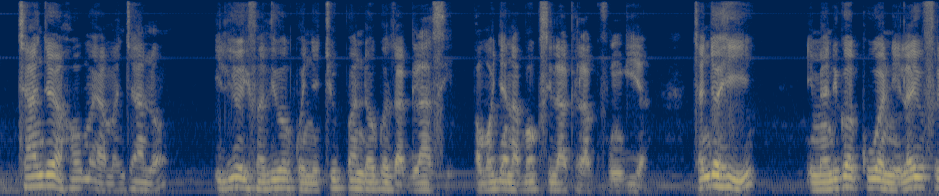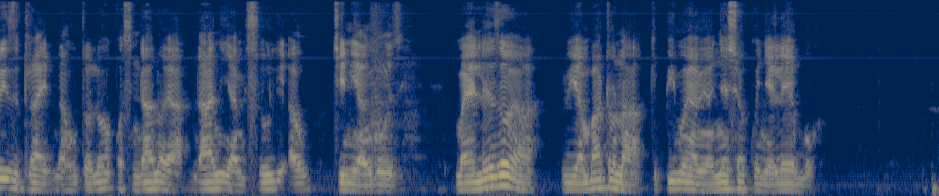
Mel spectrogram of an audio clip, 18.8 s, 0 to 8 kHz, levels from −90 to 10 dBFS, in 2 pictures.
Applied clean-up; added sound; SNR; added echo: none; none; none; none.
